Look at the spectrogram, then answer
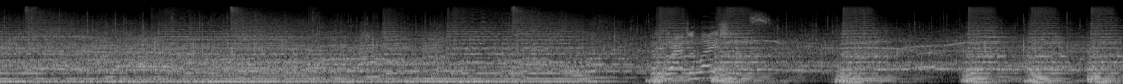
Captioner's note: cheers and applause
